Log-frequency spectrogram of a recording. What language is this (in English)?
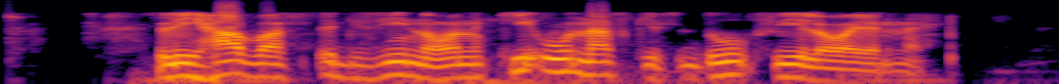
Esperanto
